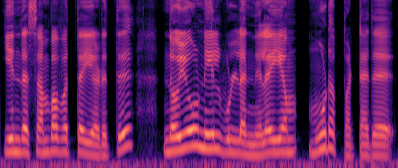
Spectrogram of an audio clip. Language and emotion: Tamil, neutral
